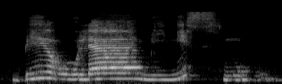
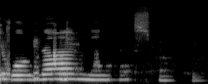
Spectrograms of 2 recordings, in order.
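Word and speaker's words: بِغُلَامٍ اسْمُهُ: Buang satu baris dekat huruf mim, tambah huruf nun selepas huruf mim tu, bariskan di bawah. Jadi cara baca dia bi'ulaminismuhu.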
